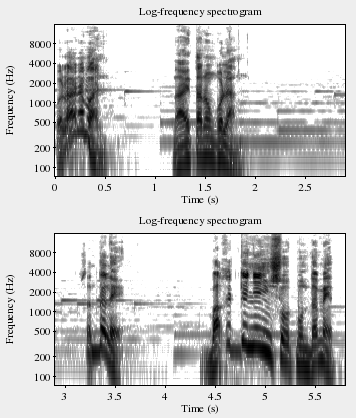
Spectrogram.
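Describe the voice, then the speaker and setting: An actor playing a suspicious, controlling, stern boyfriend in a Tagalog radio drama, questioning in a domineering way. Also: male voice, fairly high pitch, wildly swooping pitch, moderate pace, soft background music. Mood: stern, disapproving. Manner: interrogating, domineering.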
